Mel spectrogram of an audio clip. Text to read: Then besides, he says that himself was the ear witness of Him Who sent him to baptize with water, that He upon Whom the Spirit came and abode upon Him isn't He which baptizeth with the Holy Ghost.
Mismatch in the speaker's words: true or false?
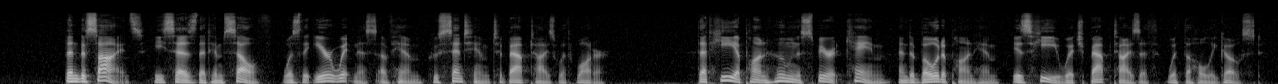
true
